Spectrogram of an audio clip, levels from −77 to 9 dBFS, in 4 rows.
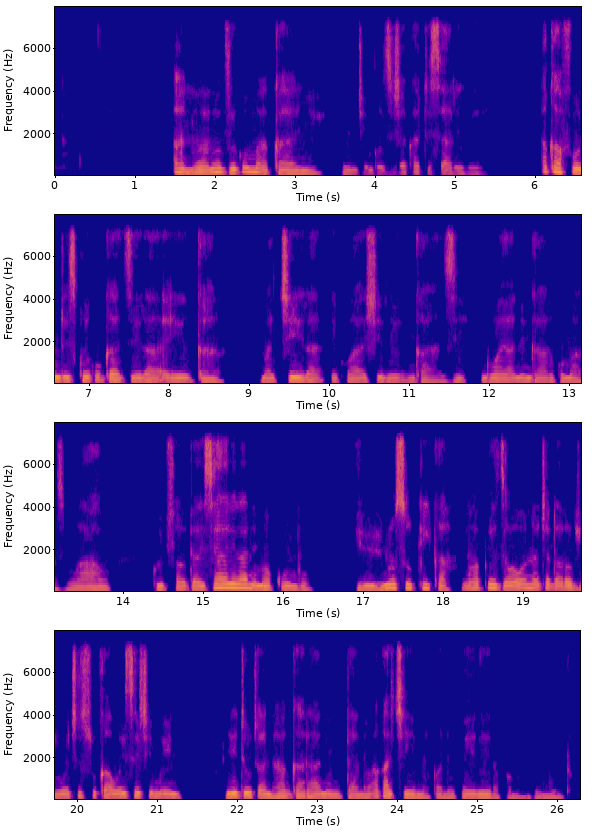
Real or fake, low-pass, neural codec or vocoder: fake; 7.2 kHz; codec, 24 kHz, 6 kbps, HILCodec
